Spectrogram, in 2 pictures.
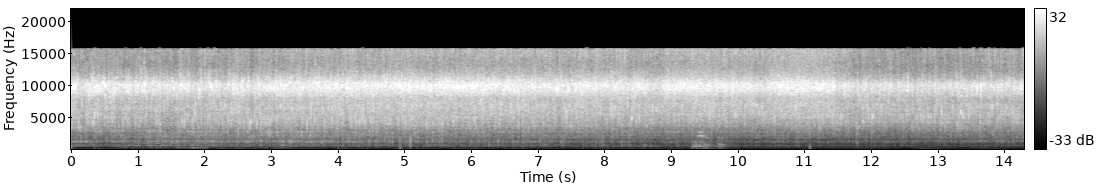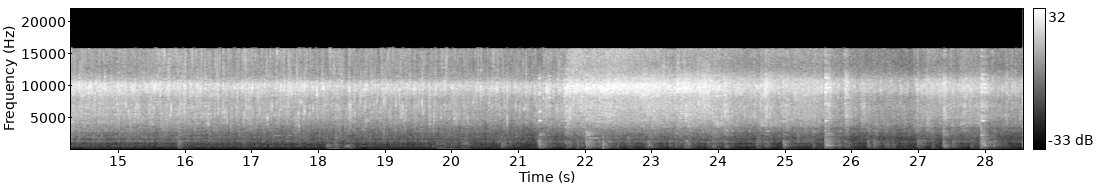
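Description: Chopped onion, capsicum and garlic sizzling steadily in hot oil in an aluminium kadai, with a few scrapes of a metal perforated skimmer stirring them against the pan.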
